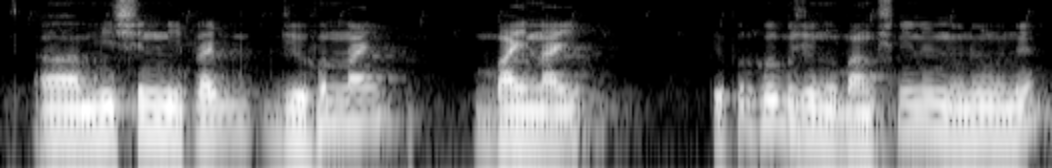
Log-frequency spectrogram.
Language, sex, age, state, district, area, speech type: Bodo, male, 45-60, Assam, Kokrajhar, rural, spontaneous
